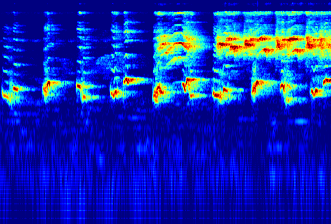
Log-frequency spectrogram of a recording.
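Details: Sooty-headed bulbul singing fast 'ropel' song as a training model: quick whistled up-and-down slurs, joined midway by a loud, high, buzzy chattering bird that continues to the end.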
